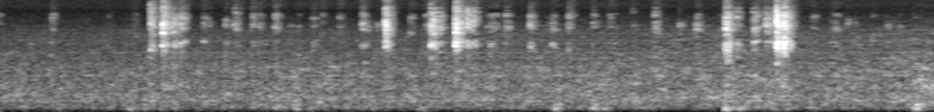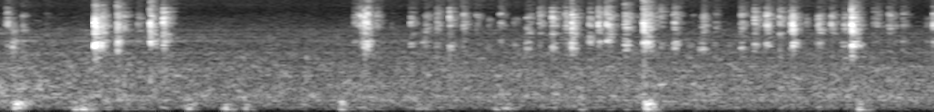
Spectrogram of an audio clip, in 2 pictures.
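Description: Faint, irregular scratchy rustles of fingers handling and smoothing fly-tying floss close to the microphone, short scratches coming every second or so and more often near the end.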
